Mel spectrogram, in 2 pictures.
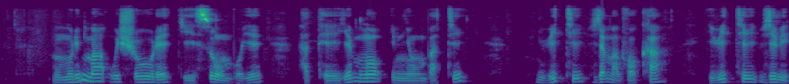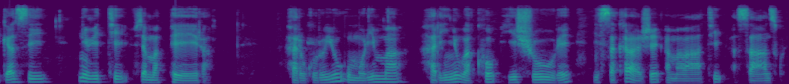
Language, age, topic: Rundi, 25-35, education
